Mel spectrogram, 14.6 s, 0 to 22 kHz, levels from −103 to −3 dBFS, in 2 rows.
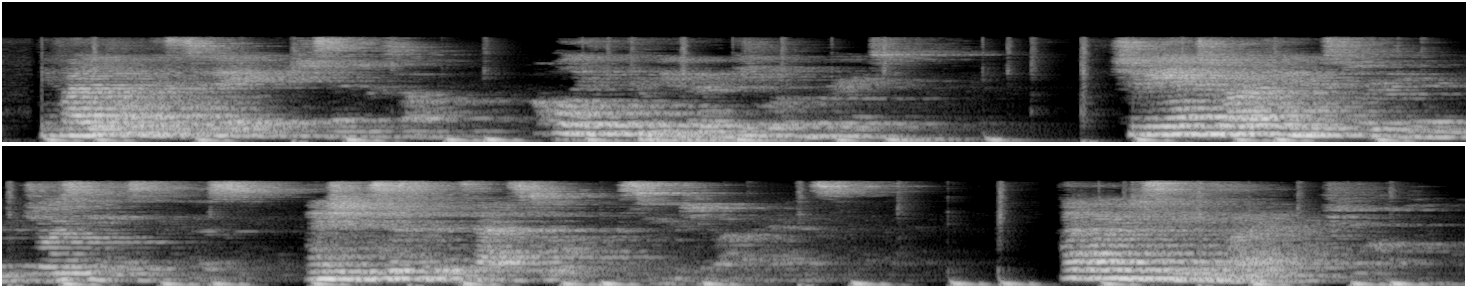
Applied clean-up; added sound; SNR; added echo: classical method WPE with log-MMSE.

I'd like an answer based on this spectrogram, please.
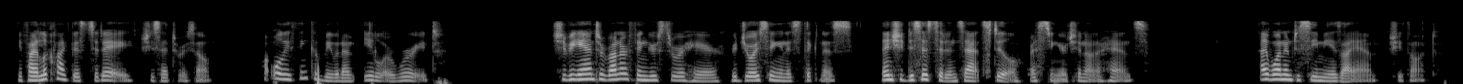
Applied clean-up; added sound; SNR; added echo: none; none; none; none.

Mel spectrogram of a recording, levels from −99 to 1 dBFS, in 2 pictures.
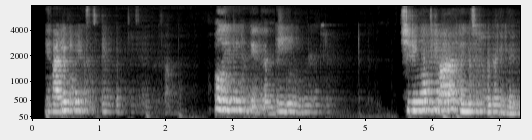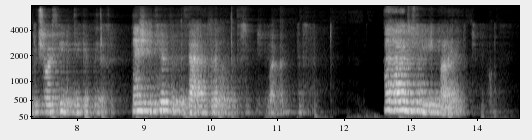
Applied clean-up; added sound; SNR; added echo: neural mask model DeepFilterNet 3.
